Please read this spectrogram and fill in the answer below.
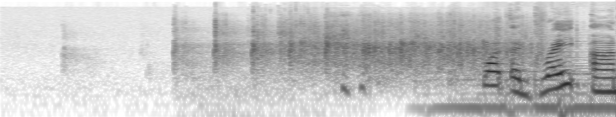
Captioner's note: audience applause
